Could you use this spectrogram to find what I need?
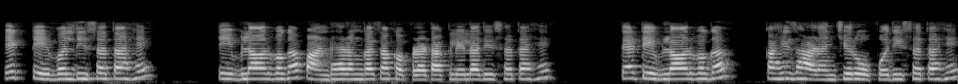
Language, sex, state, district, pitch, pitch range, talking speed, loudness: Marathi, female, Maharashtra, Solapur, 250 Hz, 240-265 Hz, 125 wpm, -16 LUFS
